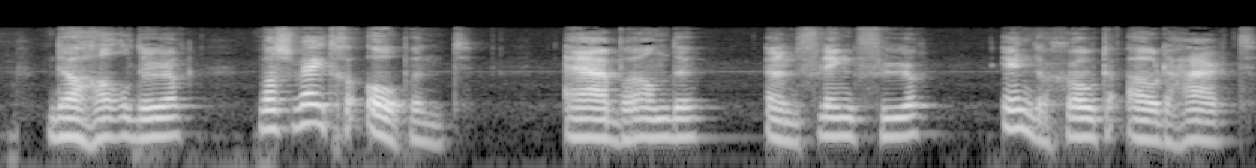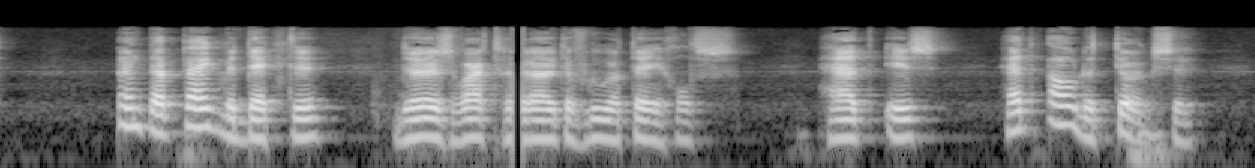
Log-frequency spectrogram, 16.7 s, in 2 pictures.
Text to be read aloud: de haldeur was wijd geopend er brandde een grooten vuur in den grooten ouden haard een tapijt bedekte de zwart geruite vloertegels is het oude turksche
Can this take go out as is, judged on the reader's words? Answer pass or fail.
fail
